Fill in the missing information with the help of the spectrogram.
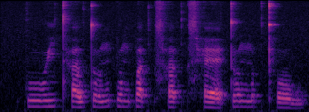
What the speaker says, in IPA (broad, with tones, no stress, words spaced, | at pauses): kuː˨˧jt̪ʰɐ˨˥wt̪ʊ˨˥ŋ pʊ˧ŋpɐ˧k̚t͡sʰɐ˨˥k̚ t͡sʰɛː˨˩ t̪ʊ˧ŋʊ˧k̚t̪ʰo˨˩w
